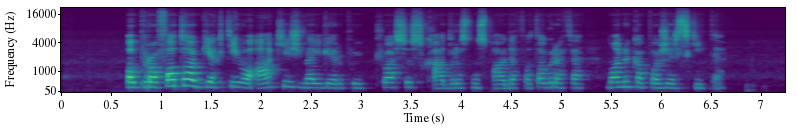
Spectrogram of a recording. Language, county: Lithuanian, Kaunas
